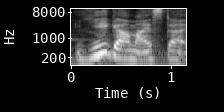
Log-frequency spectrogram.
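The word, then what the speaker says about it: Jägermeister: way Jagermeister the whole this is pronounced yiga maesta in German Jagermeister English speakers usually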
